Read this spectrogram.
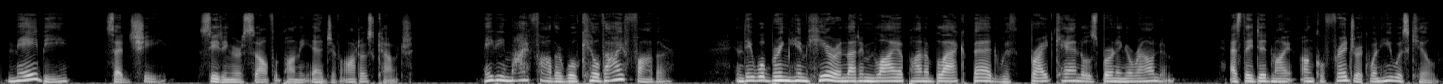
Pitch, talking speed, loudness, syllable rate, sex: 145 Hz, 200 wpm, -20 LUFS, 5.5 syllables/s, male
